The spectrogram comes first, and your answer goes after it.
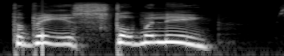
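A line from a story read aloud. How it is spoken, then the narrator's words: Angry. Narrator (Dutch): zei het ding boos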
